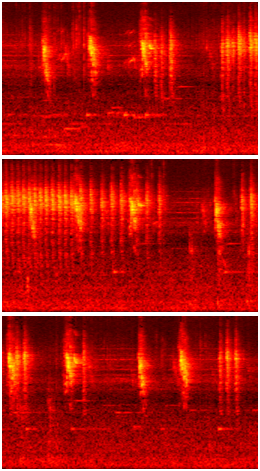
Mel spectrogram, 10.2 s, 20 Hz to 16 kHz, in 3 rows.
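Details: Sparrows calling busily beside a wreath feeder visited by a great tit, April 2013: sharp high chirps throughout, with a dense rapid chattering run in the middle seconds before single chirps resume.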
